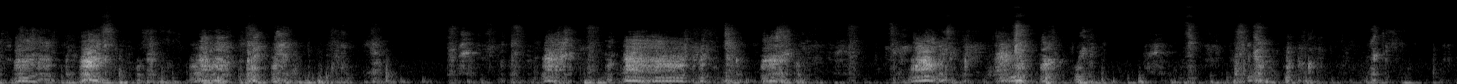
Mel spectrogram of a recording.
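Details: Yorkshire Terriers play fighting on a Sunday morning before breakfast, a daily ritual; rough, throaty growls and short snarling bursts come in quick succession, with brief yips and scuffling throughout.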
